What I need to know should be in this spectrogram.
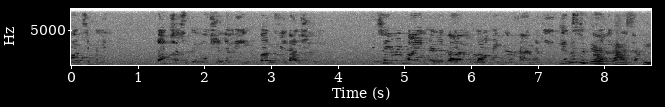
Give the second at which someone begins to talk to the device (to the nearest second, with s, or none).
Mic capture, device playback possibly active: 7 s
